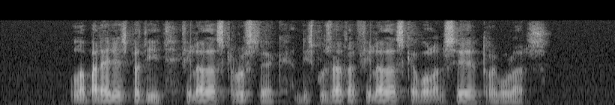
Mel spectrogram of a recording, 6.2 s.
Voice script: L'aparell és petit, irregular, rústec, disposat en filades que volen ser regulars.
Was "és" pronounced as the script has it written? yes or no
yes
